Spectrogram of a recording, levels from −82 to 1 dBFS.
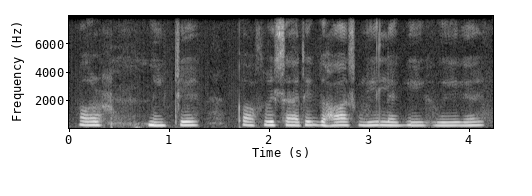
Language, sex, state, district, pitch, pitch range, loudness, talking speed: Hindi, female, Uttar Pradesh, Lucknow, 235 Hz, 225-240 Hz, -15 LUFS, 125 wpm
